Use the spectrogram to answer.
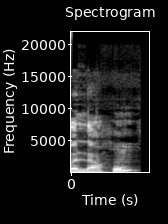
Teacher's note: ہاں کو میم سے ملانا ہے پیش کے ساتھ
